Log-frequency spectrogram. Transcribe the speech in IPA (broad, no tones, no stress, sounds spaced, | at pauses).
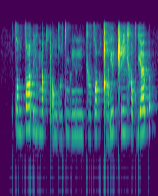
tˤ ɯ n tˤ e ɗ i̤ lʲ ŋ e tˤ pʼ ɘ n dˤ ɑ̤ tˤ ŋ i̤ ŋ ɘ n ŋ i̤ kʲ ɑ̤ tˤ w i̤ ǃ ɑ̤ ɾʲ ɯ ǁ i lʲ x e tˤ ɡʲ ɐ p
